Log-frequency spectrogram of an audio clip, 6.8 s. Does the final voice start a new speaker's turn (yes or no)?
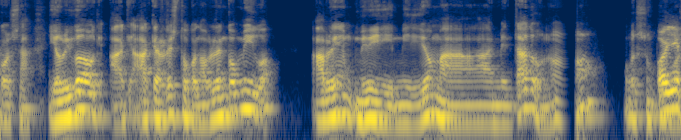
yes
